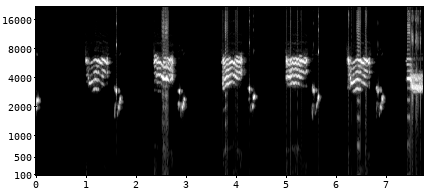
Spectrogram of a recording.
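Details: Vigorously singing zitting cisticola, or cici padi, a recording used to lure wild birds. High, buzzy, wavering notes are repeated about every 1.3 seconds, and each is followed by a short lower twitter.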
